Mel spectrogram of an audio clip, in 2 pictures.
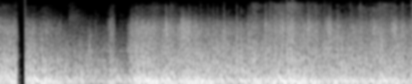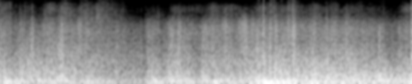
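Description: Heavy naval guns boom and explosions rumble in a deep, continuous roar.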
